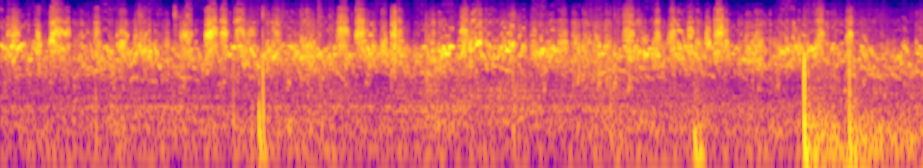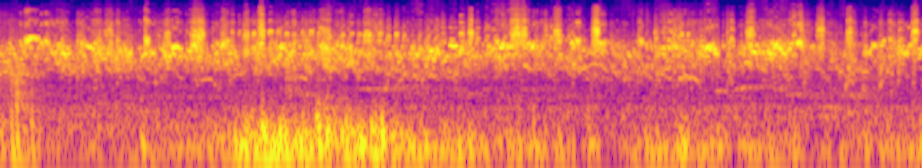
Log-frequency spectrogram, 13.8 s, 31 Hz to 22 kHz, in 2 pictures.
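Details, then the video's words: Long stretch of steady high twittering from two male Australian budgerigars, with chirps and squeaks throughout and a brief low rumbling noise in the middle. "2 Male Budgies Birds Sounds | Australian Budgies Birds chirping sounds"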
